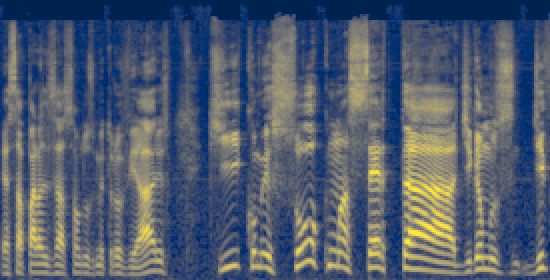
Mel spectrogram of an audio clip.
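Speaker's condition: No condition

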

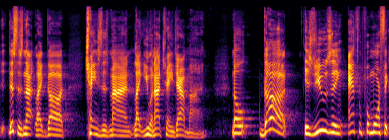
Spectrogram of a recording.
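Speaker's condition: No condition

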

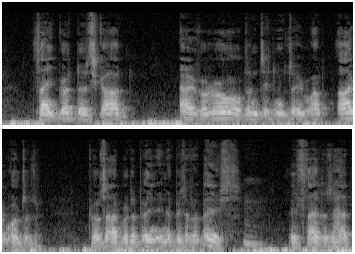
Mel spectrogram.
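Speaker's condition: Dystonia and cerebral palsy; cerebral palsy from birth in right arm, bronchial asthma, adult dystonia pulling neck backwards, hard-to-diagnose

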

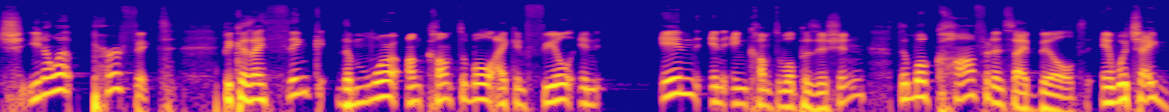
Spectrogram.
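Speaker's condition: No condition

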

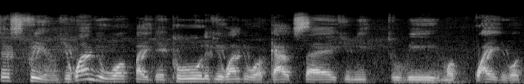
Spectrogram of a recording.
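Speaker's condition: No condition

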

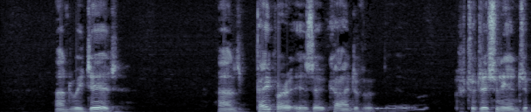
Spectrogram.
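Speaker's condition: Parkinson's; altered visual perception

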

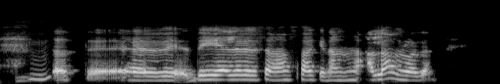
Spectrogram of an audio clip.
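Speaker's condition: Cerebral palsy, spastic

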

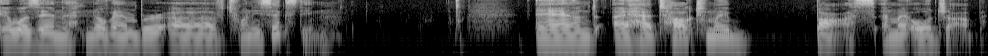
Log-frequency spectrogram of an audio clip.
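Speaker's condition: Stutter; adult stutter, noticed at work and by ex-fiance; prolonged sounds

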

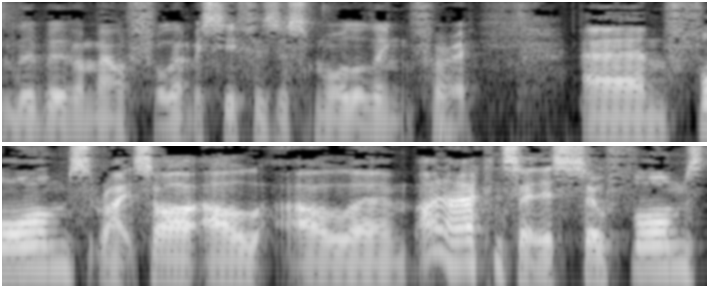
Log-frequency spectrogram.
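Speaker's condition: No condition

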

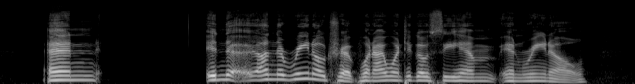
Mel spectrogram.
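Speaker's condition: No condition

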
